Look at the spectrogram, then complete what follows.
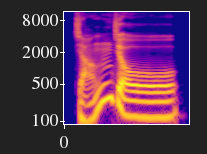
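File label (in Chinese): "将就", Mandarin Chinese; HSK6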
